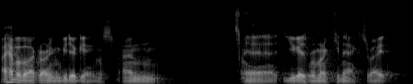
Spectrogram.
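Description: Over a silent background in a very clean recording, a speaker with a Spanish accent talks at a fairly quick pace with vocal fry. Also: man. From Spain. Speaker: digital design executive. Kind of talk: casual interview.

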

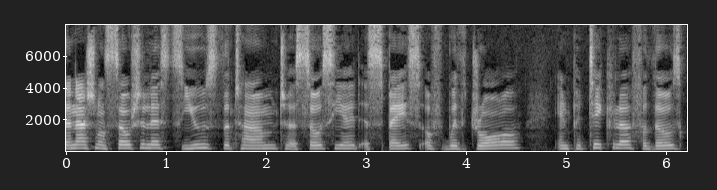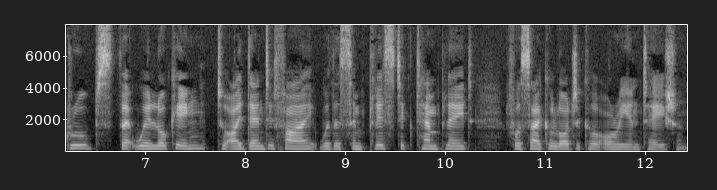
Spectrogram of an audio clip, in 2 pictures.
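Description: Someone with a German accent speaks at a moderate pace. The recording is very clean, with a silent background. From Germany. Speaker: author and illustrator. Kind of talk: interview. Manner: halting.

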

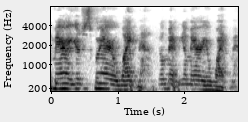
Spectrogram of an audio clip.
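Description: A woman's fairly low, bright, sharp voice with a Californian accent and fairly even intonation. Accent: Californian American English. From California (San Jose). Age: 20s. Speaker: podcast guest sharing life story. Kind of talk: personal storytelling interview. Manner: halting with many fillers and repetitions.

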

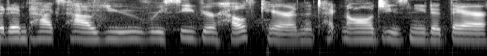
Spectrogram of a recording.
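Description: Against a silent background on a very clean recording, a woman with an unremarkable speaking voice and an American accent talks at a moderate pace and a fairly low pitch. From Oklahoma. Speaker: think tank program executive. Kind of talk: interview. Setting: conference event.

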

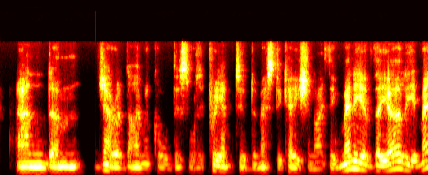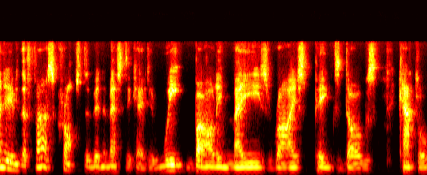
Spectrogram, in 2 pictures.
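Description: With an English accent, a man speaks at a fairly low pitch and a moderate pace. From central England. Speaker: archaeology professor. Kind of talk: interview. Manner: halting.

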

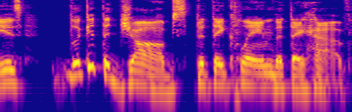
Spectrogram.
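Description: A plain, everyday voice from a man at medium pitch, lively in intonation, in a very clean recording with a silent background. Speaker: podcast host. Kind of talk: casual chat.

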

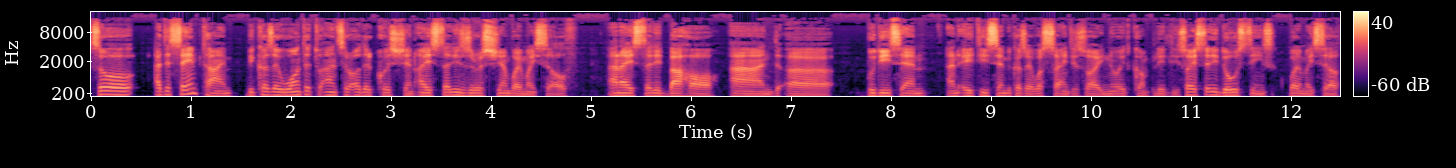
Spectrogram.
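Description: A man with a Persian accent talks fairly quickly at a medium pitch, with ordinary pitch variation. The very clean recording has a silent background and a dry, close sound with no echo. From Iran. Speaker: convert from Islam to Christianity. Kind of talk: testimony. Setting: studio.

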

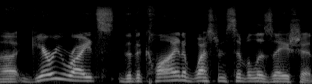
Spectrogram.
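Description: A man with a warm tone and vocal fry speaks with very wide pitch swings. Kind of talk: relaxed radio-host show wrap-up, chatty sign-off patter leading into an archive clip. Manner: warm, conversational, friendly, with filler 'uh's and casual pacing.

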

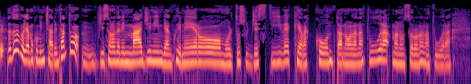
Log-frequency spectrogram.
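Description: A woman with an unremarkable speaking voice talks at a moderate pace with hardly any pauses, in a medium pitch and fairly even intonation, with a dry, close sound and no echo. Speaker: radio film show host. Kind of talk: radio presenting and interviews. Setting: film festival.

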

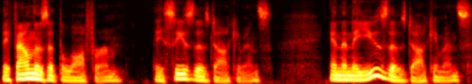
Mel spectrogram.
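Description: A man with an American accent, fairly low pitched, with a dark, mellow tone, very wide pitch swings and a fairly quick pace, in a dry, close sound with no echo on a very clean recording with a silent background. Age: 50s. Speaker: financier and activist. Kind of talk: interview.

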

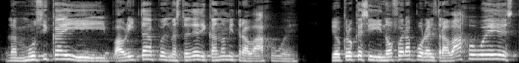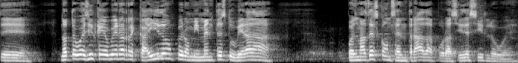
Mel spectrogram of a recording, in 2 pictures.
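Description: In a Mexican accent, a man talks at a moderate pace with a high pitch and lively intonation. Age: 30s. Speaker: recovering addict. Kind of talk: personal testimony in casual interview.

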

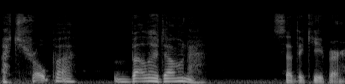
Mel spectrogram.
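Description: At a moderate pace, a somewhat breathy man speaks with very wide pitch swings. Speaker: horror story narrator. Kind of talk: first-person horror story narration. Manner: dramatic, suspenseful storytelling; voices characters like the menacing keeper.

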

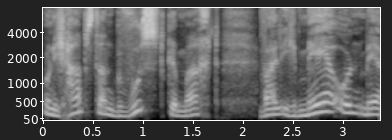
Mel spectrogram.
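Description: Man's voice, fairly high in pitch, with very wide pitch swings. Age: 70s. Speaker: pastor and evangelist. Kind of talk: interview.

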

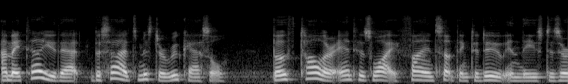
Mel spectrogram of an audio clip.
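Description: Lively intonation marks the delivery. It is read aloud in a natural voice.

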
